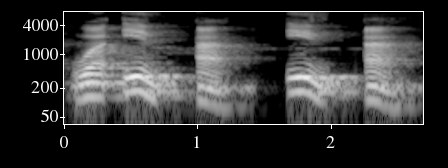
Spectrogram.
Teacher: huruf dal ini tidak dibaca dengan bunyi pantul. Tidak ada pantulan sama sekali untuk huruf dal.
